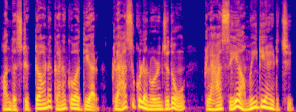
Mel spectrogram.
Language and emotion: Tamil, fearful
